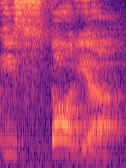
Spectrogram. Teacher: A palavra história tem como sílaba tônica o tó, que é uma paroxítona. · Olha lá, mais uma vez um ditongo crescente. Vai do I para o A, da semivogal para a vogal.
